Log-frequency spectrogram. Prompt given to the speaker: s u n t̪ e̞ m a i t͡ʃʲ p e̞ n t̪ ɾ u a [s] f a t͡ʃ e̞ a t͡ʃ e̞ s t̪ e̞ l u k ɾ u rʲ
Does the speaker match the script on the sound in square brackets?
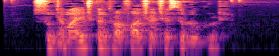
no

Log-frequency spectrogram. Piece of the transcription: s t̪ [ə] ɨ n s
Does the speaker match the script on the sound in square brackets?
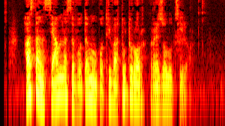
no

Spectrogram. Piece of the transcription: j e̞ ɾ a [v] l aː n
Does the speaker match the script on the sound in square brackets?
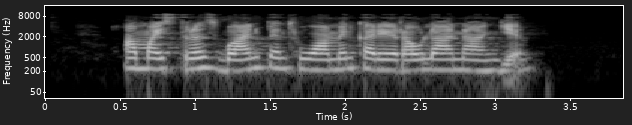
no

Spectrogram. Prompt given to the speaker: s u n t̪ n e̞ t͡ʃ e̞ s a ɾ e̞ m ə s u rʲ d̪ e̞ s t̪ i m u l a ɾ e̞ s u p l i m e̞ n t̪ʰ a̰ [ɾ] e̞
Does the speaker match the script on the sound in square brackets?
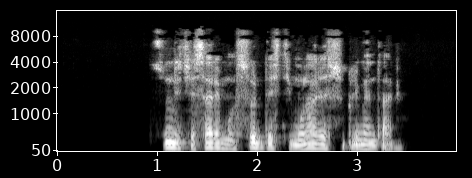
yes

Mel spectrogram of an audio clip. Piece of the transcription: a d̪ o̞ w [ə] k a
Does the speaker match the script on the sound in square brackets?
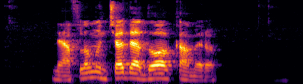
no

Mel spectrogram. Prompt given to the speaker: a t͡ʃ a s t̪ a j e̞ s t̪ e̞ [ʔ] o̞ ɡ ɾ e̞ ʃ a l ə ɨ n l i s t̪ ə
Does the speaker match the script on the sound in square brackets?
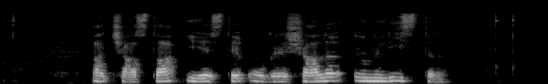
yes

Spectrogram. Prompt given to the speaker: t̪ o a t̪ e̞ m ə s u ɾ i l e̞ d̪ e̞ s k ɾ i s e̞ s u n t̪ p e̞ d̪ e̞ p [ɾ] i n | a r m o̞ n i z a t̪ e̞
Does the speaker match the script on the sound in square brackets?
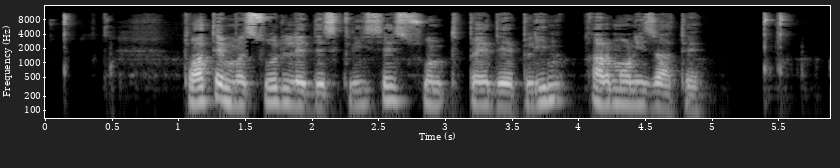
no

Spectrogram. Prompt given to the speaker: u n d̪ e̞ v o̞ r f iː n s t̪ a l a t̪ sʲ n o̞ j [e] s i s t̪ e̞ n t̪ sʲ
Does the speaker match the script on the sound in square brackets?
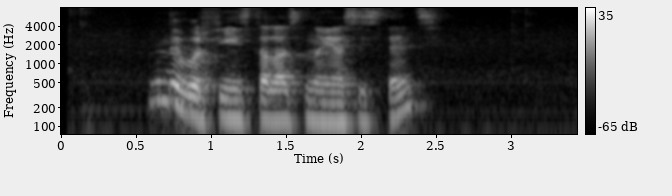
no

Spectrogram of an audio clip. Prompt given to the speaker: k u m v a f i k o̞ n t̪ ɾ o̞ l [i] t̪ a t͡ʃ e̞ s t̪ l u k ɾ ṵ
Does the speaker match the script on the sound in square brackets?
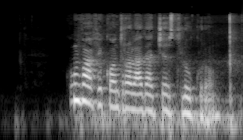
no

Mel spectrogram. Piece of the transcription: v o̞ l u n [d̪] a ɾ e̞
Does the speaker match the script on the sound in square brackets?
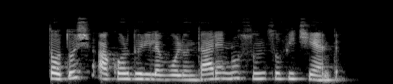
no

